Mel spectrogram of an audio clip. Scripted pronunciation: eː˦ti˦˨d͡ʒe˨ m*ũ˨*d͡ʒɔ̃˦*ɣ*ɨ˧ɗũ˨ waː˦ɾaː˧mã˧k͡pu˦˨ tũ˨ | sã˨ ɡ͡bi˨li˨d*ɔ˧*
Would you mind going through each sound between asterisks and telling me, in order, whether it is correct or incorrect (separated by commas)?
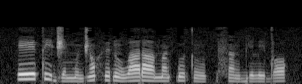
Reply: correct, incorrect, correct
